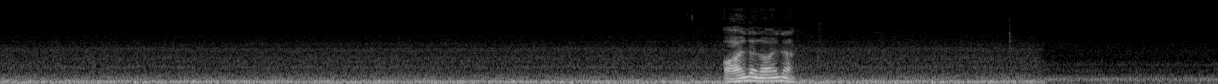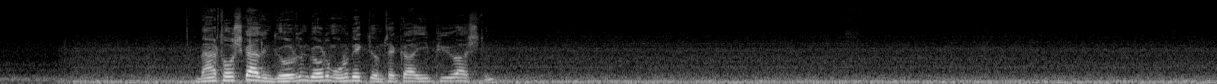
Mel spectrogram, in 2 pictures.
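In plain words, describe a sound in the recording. A jet engine hums steadily at idle.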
